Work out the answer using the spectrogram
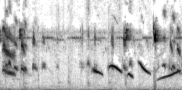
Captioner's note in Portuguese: trinca ferro cantando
